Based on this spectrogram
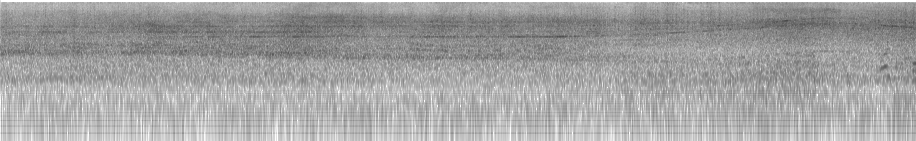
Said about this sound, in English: earlier today, the World Wrestling Federation corporate jet landed here in Charlotte, and there you saw WWF Commissioner Mick Foley awaiting the arrival of the plane.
